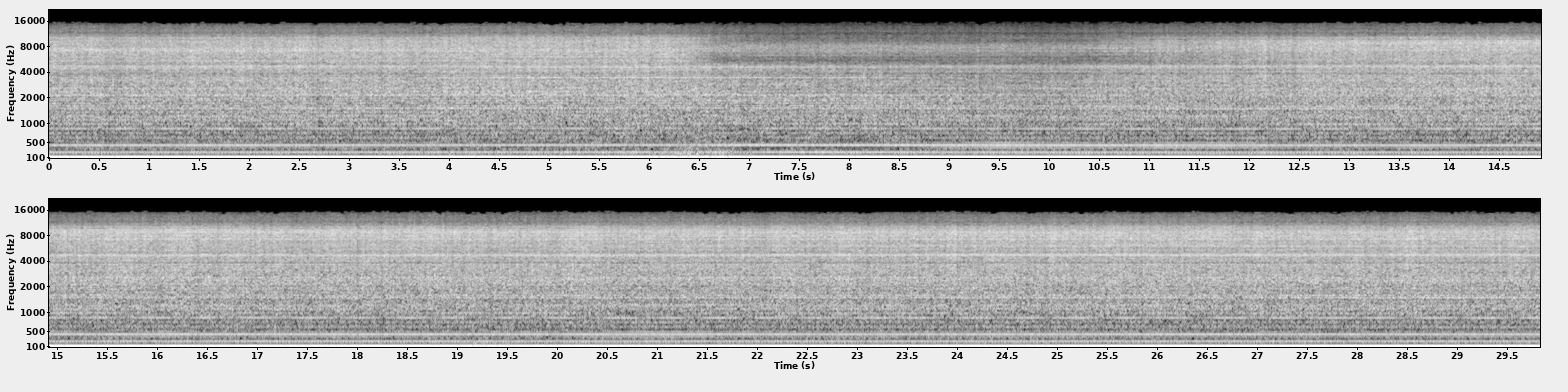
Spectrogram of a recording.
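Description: Powered paraglider trike's engine and propeller running steadily at cruise power in flight, a constant loud drone with a strong low hum, heard close up with airflow noise.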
